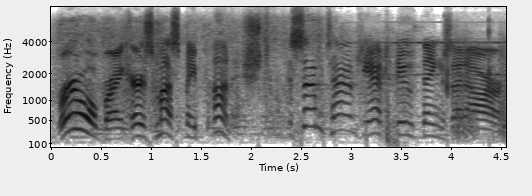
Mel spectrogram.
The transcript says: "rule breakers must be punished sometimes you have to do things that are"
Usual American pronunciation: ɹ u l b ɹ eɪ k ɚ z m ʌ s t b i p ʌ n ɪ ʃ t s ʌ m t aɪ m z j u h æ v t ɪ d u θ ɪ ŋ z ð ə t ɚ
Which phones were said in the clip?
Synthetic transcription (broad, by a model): ɹ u l b ɹ eɪ k ɚ z m ʌ s t b i p ʌ n ɪ ʃ t s ʌ m t aɪ m z j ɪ h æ f t ɪ d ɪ θ ɪ ŋ z ð ə t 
